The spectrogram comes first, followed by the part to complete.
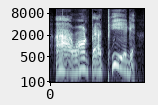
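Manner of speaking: harsh, rough, rasping alligator-like cry. A narrator voices an alligator advancing on a pig: rasping voice. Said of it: "he cried in his rasping voice".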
